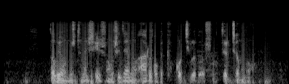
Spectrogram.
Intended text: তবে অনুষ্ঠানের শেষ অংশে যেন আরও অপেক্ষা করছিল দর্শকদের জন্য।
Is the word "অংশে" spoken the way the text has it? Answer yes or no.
yes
